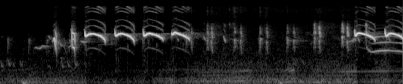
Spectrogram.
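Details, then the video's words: Chinese hwamei used as a lure to call the flock, singing loud, clear down-slurred whistles about three times a second, broken by quicker chattery notes before the whistles return. "Tiếng chim họa mi mắt vàng mồi gọi đàn"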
